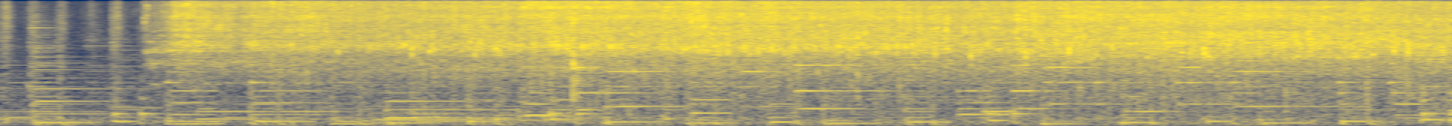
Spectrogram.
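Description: Small marinated chicken pieces shallow-frying in hot olive oil in a non-stick pan, moved about with a spoon. A loud, steady sizzle starts suddenly about a second in as the chicken goes into the oil.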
